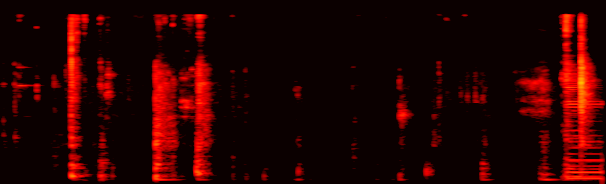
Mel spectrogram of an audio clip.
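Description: Acoustic guitar strings plucked one at a time with pauses between, several single notes while the tuning is checked. Near the end a strummed chord starts ringing.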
